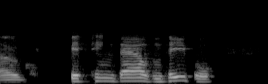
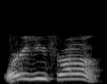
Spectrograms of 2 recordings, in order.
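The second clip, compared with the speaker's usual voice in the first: imitating outsiders; 11 semitones higher than usual. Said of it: "they're like".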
